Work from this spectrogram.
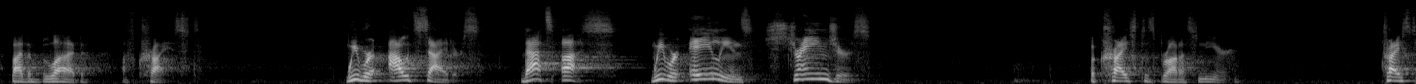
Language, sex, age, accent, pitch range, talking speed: English, male, 30-49, American, 145-210 Hz, 90 wpm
